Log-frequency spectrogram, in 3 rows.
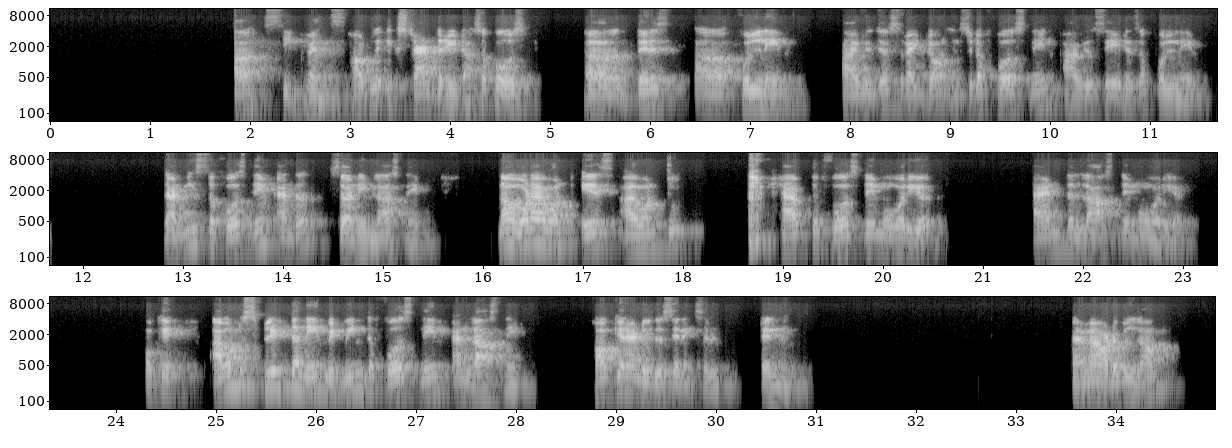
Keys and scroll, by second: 0.1 Escape, 4.3 Down, 6.8 Up, 8.8 Left, 10.8 BackSpace, 13.8 Return, 19.3 BackSpace, 21.3 Tab, 22.8 space, 24.3 Return, 26.3 Left, 28.3 Right, 29.3 Left.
